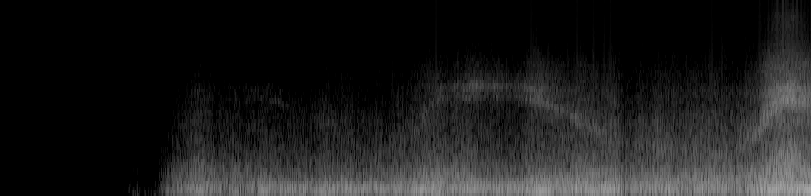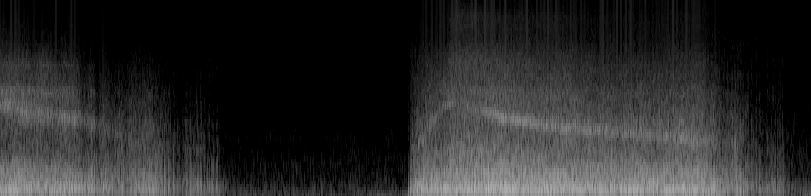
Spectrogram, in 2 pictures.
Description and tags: a short windy day.
empty, spooky, wind, windy, wistle, woosh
